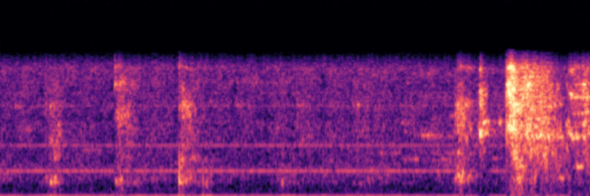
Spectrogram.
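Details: A small pet gives several faint, short coughs ending in a louder burst; the squeaking is another animal pulling hay from a feeder behind the recorder. This was filmed to show friends the pet's coughing behavior.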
